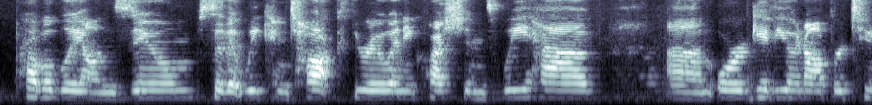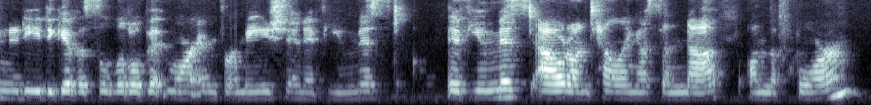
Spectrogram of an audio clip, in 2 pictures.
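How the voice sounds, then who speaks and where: On a remote livestream, a woman appears as a guest sponsor and business coach, speaking informally as she explains details and urges listeners to take action. Her voice is medium-pitched and fairly bright, though the audio quality is poor.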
